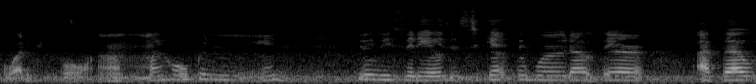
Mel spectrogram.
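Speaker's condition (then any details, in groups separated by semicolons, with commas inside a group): Cerebral palsy, triplegia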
